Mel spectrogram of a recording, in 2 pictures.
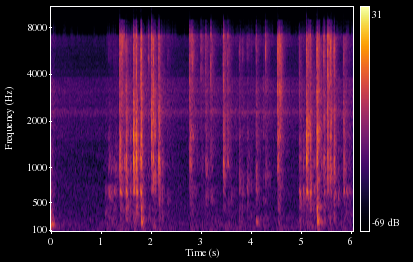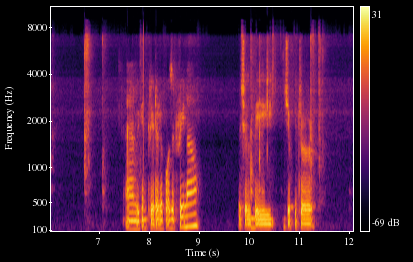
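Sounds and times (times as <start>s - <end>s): typing on computer keyboard: 1.2s - 6.1s, 10.0s - 11.6s.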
